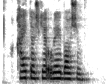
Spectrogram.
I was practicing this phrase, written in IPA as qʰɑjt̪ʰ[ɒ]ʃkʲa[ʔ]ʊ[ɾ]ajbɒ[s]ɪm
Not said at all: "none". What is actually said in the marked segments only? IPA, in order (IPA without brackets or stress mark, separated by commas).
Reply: ɒ, ʔ, ɾ, ʃ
